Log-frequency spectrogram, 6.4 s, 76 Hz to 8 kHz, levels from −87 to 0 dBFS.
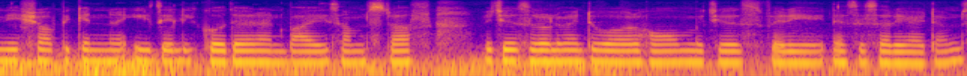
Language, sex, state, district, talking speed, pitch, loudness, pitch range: English, female, Chandigarh, Chandigarh, 195 wpm, 175 Hz, -16 LUFS, 165-180 Hz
